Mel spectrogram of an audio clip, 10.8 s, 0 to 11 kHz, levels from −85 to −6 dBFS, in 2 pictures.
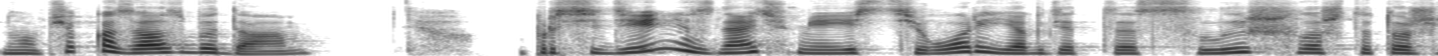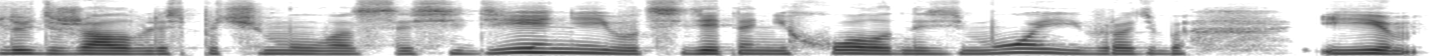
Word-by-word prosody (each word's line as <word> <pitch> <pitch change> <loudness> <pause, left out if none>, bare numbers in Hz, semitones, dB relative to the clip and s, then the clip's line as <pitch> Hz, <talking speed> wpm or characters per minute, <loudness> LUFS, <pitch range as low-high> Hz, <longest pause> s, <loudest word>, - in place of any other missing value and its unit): Ну 185 - -4
вообще, 185 +10 -2
казалось 245 -5 +5
бы, 235 -1 +1
да. 150 +3 -3 0.8
Про - - 0
сидения, 275 - +5
знаете, 220 +3 +3
у - - -3
меня 190 -1 +1
есть 200 +1 -1
теория. 245 +8 +2
Я 190 -4 +3
где-то 185 0 -4
слышала, 220 +4 0
что 210 - -2
тоже 190 -3 0
люди 185 -2 -2
жаловались, 165 -1 +1
почему 175 +1 -5
у - - -7
вас, 160 -1 -4
э, 160 - -7
сидение, 215 +7 0
и - - -2
вот 165 -1 -5
сидеть 180 0 -1
на 180 - -3
них 170 0 -7
холодно 175 -3 -1
зимой, 190 +8 -3
и 180 - -8
вроде 165 0 -6
бы. 170 - -8 0.5
И 180 0 +1
185 Hz, 195 wpm, -27 LUFS, 170-215 Hz, 0.8 s, казалось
